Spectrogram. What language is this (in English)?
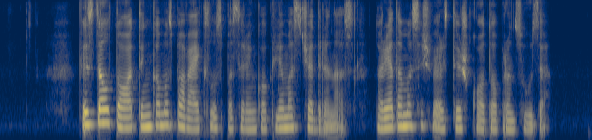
Lithuanian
